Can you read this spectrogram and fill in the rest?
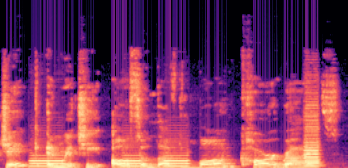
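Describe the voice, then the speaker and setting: A woman reading a children's picture book aloud as a storyteller, in an expressive, deliberate way. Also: a little high, loud music behind the voice.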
